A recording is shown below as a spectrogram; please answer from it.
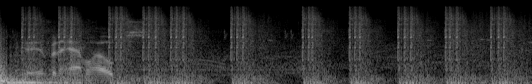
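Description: Rapid bursts of M4 rifle fire from a video game, loud and close, repeating in choppy volleys with short gaps and no break in the shooting.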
